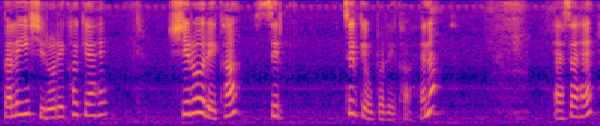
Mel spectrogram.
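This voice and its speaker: A woman's voice: on the high side, a little mellow. Woman teacher explaining step by step. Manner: explains step by step, checks understanding with questions. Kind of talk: classroom grammar lesson.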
